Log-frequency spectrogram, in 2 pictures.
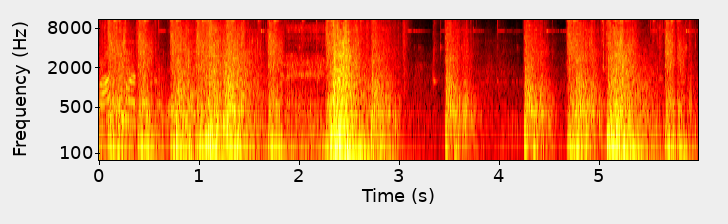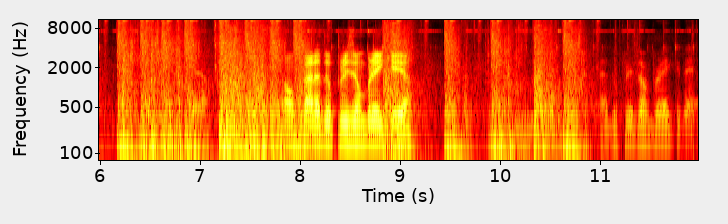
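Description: Rapid gunfire bursts ring out close by.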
